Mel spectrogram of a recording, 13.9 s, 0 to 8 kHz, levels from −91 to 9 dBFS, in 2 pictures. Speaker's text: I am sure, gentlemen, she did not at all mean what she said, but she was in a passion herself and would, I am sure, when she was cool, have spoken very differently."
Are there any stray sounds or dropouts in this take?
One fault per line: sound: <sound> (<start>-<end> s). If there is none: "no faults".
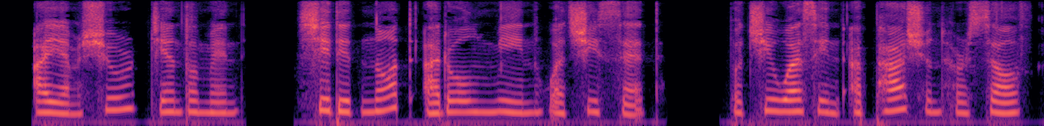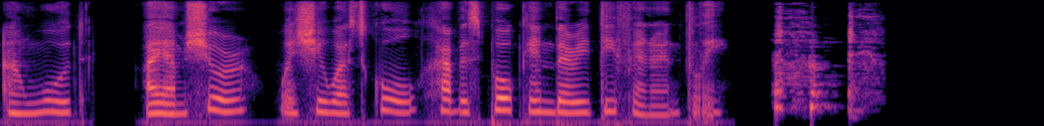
sound: cough (12.1-12.9 s)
